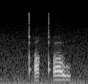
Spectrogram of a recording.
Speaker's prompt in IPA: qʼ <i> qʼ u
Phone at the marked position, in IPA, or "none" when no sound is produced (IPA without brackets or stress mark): e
